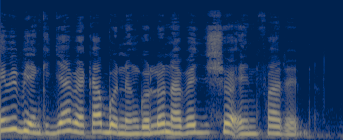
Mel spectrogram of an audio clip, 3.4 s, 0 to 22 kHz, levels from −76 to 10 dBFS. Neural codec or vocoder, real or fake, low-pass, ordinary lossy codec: none; real; 19.8 kHz; MP3, 64 kbps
